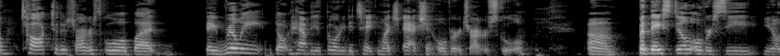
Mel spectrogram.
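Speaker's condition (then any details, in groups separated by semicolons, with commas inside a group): No condition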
